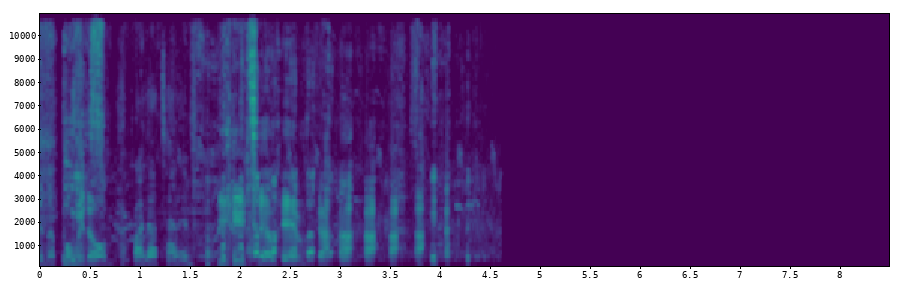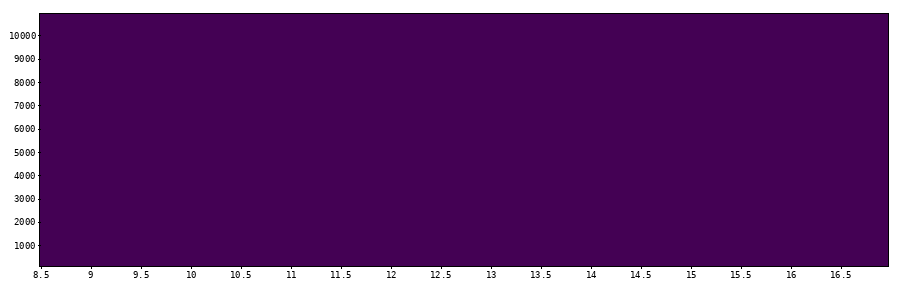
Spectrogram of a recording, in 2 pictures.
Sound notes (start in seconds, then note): 1.6 both laugh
